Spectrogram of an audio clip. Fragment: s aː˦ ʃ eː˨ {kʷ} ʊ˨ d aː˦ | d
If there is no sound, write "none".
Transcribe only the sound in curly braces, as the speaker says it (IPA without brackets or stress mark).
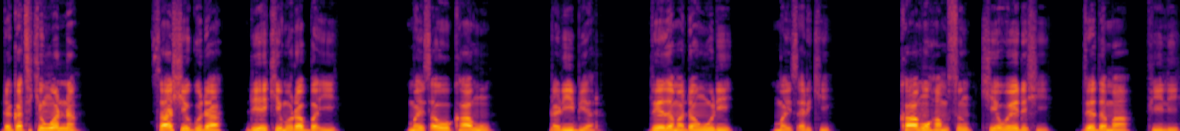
ɡʷ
